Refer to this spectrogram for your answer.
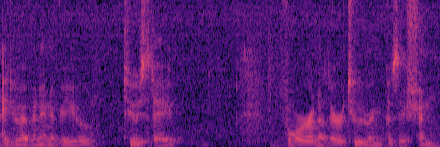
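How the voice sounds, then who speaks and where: Over noticeable background noise and audible room echo, a man talks very fast with fairly even intonation. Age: 30s. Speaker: vlogger. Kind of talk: casual personal vlog. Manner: soft-spoken; hesitant, many fillers.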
